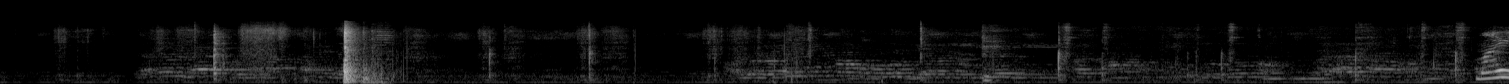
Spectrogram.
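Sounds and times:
knife slicing lemons: 4.8 - 6.3.

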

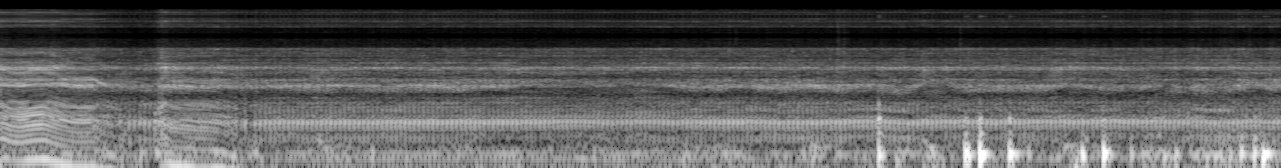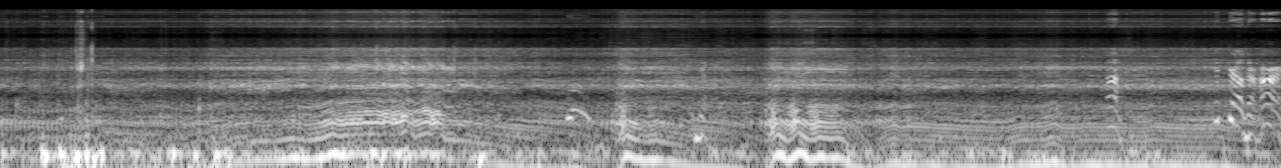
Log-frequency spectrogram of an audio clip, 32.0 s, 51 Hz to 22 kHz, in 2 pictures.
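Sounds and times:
dirt bike engine revving: 0.0 - 32.0
bike knocking and rattling: 6.4 - 18.8.

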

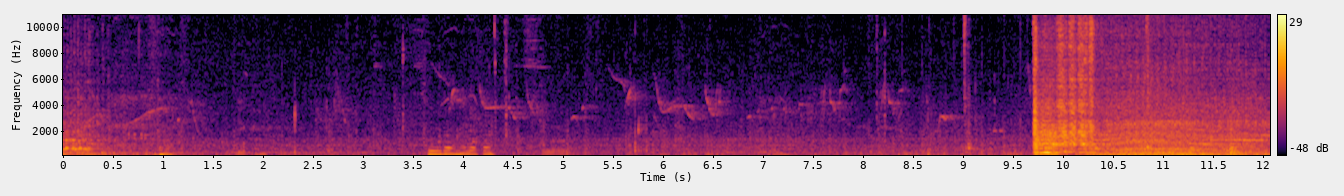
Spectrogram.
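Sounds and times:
vehicle engine starting and idling: 0.0 - 0.9, 9.7 - 12.0.

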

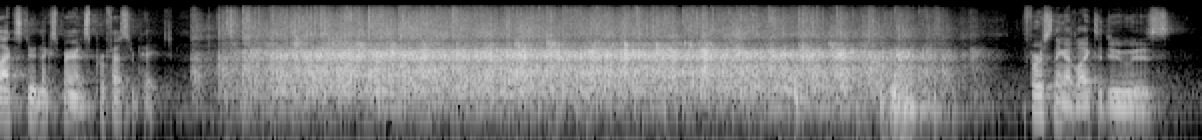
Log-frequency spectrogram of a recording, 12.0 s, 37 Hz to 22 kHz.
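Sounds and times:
audience applauding: 1.9 - 10.0.

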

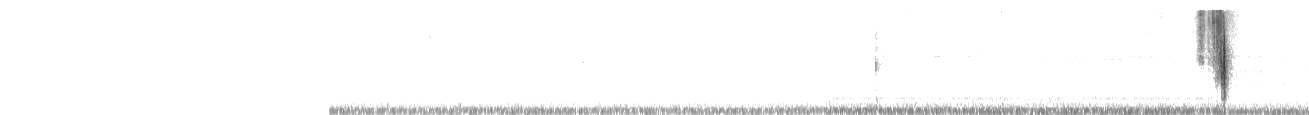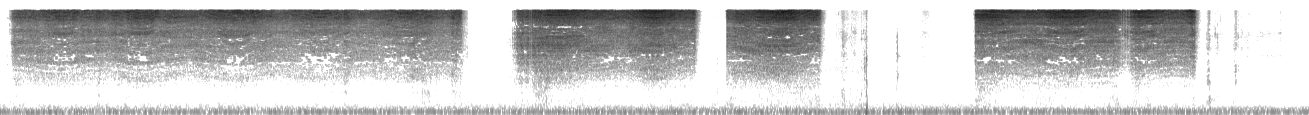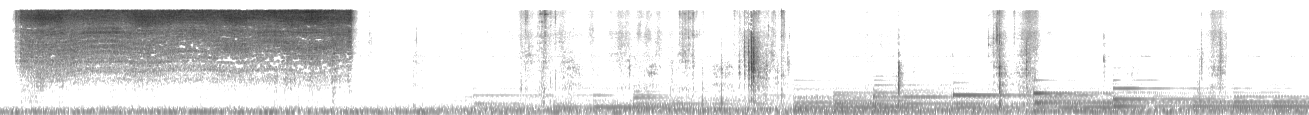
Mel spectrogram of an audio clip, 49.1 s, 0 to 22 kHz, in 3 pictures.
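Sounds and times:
sprayer hissing: 16.5 - 22.2, 22.8 - 26.7, 32.9 - 37.2.

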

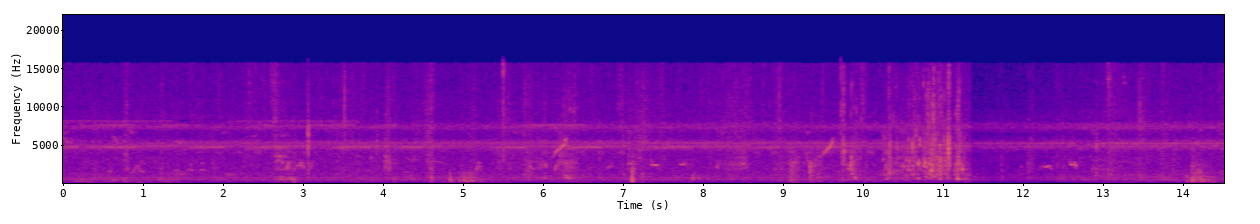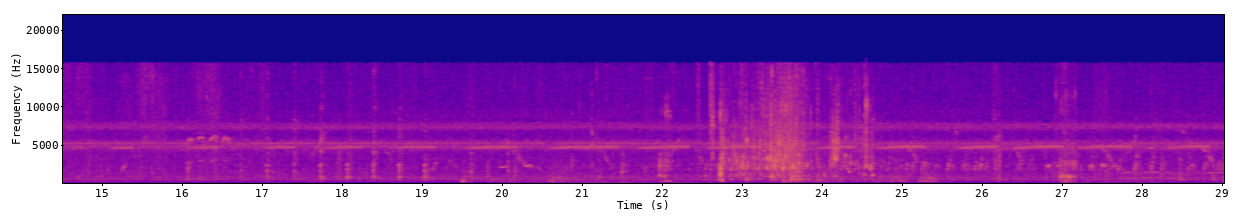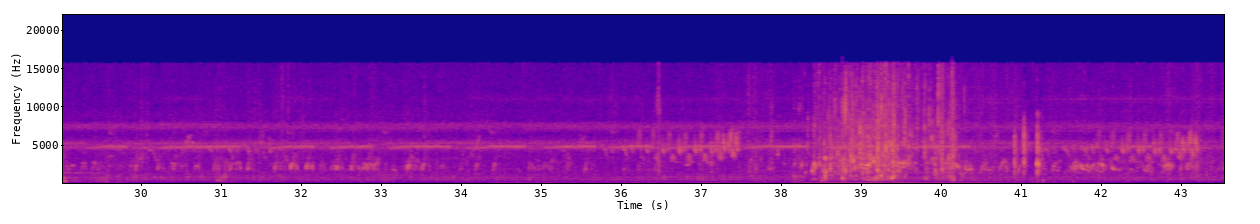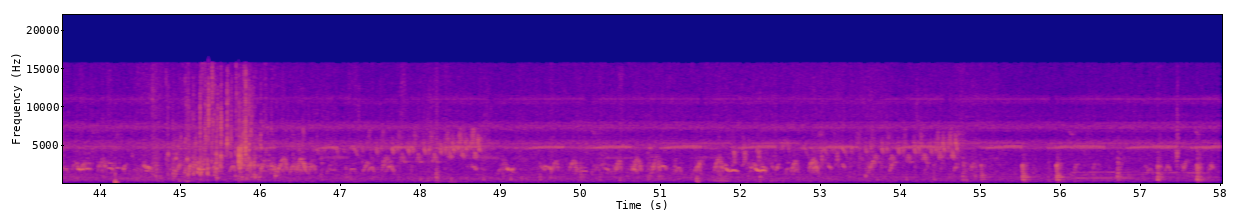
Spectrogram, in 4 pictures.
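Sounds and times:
insects chirping: 0.0 - 58.0
water splashing in plastic basin: 9.8 - 11.4, 22.5 - 24.8, 37.7 - 41.3, 44.8 - 46.3.

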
